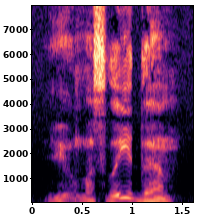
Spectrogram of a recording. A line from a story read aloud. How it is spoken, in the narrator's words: the Reverend gasped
